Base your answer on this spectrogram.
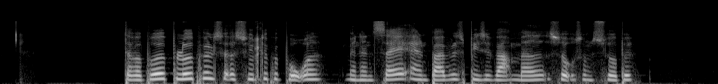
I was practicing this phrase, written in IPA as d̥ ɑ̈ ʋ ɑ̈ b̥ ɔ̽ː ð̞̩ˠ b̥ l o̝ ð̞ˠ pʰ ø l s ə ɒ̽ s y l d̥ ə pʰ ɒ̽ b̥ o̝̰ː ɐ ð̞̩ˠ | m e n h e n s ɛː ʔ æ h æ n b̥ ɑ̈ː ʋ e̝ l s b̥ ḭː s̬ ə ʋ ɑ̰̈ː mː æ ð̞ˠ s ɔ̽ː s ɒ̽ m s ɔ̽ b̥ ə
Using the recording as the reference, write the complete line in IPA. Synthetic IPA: d̥ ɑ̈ ʋ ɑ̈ b̥ ɔ̽ː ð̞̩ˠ b̥ l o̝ ð̞ˠ pʰ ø l s ə ɒ̽ s y l d̥ ə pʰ ɒ̽ b̥ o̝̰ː ɐ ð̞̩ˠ | m e n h æ n s ɛː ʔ æ h æ n b̥ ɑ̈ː ʋ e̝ l s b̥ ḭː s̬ ə ʋ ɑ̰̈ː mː æ ð̞ˠ s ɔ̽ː s ɒ̽ m s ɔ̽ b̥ ə

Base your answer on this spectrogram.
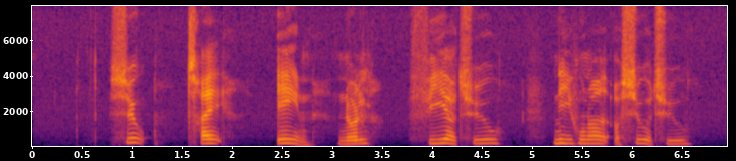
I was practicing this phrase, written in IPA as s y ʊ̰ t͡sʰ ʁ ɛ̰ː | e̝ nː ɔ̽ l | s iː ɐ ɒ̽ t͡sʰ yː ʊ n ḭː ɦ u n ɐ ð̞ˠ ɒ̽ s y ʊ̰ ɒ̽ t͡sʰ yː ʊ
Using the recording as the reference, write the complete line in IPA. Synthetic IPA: s y ʊ̰ t͡sʰ ʁ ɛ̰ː | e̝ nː ɔ̽ l | f iː ɐ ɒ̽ t͡sʰ yː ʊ n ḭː ɦ u n ɐ ð̞ˠ ɒ̽ s y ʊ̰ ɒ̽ t͡sʰ yː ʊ

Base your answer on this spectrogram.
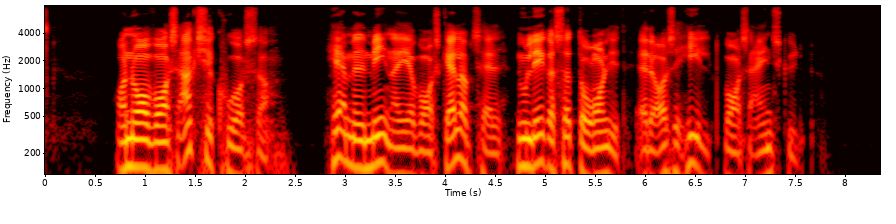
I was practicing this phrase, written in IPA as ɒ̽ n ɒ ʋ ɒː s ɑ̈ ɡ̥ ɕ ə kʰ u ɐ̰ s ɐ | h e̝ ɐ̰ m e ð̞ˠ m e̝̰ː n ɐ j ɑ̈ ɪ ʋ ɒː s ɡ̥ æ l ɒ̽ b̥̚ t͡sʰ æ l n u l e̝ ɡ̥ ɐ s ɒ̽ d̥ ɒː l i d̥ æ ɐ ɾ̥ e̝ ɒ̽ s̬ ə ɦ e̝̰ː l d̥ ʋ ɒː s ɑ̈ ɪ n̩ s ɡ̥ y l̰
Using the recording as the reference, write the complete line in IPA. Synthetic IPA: ɒ̽ n ɒ ʋ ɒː s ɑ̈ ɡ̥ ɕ ə kʰ u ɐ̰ s ɐ | h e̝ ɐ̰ m e ð̞ˠ m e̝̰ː n ɐ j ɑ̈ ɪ ʋ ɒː s ɡ̥ æ l ɒ̽ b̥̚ t͡sʰ æ l n u l e̝ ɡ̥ ɐ s ɒ̽ d̥ ɒː l i d̥ æ ɐ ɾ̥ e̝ ɒ̽ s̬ ə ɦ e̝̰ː l d̥ ʋ ɒː s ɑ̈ ɪ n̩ s ɡ̥ y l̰

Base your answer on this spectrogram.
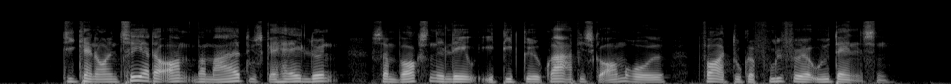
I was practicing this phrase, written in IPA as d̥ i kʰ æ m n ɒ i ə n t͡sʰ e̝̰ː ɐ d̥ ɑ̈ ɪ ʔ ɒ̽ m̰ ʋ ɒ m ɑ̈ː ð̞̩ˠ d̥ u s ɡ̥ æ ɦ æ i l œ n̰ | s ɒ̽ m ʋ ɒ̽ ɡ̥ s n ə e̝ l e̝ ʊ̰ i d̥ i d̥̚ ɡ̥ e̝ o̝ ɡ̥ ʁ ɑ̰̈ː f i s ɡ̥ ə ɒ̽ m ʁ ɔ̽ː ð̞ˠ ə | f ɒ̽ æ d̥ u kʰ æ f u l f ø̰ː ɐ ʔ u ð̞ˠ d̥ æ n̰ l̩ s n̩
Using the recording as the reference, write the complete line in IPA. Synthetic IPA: d̥ i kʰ æ n ɒ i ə n t͡sʰ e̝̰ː ɐ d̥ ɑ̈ ɪ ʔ ɒ̽ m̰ ʋ ɒ m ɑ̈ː ð̞̩ˠ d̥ u s ɡ̥ æ ɦ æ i l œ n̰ | s ɒ̽ m ʋ ɒ̽ ɡ̥ s n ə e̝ l e̝ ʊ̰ i d̥ i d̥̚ ɡ̥ e̝ o̝ ɡ̥ ʁ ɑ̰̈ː f i s ɡ̥ ə ɒ̽ m ʁ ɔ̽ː ð̞ˠ ə | f ɒ̽ æ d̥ u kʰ æ f u l f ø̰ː ɐ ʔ u ð̞ˠ d̥ æ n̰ l̩ s n̩

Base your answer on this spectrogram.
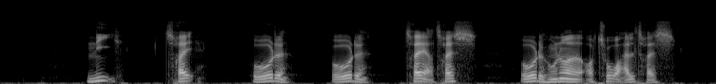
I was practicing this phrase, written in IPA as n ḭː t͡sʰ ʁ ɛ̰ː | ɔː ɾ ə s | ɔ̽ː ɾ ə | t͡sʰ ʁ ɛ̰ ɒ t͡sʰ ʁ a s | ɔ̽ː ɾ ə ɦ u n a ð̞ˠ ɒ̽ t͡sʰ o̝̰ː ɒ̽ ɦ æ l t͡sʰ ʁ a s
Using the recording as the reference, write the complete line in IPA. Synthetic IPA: n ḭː t͡sʰ ʁ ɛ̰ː | ɔː ɾ ə | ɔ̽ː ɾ ə | t͡sʰ ʁ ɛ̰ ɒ t͡sʰ ʁ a s | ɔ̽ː ɾ ə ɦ u n ɐ ð̞ˠ ɒ̽ t͡sʰ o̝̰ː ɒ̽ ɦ æ l t͡sʰ ʁ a s

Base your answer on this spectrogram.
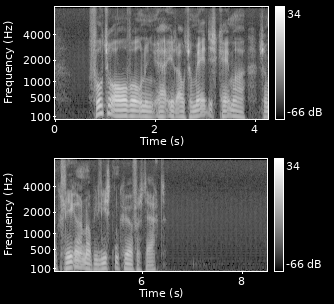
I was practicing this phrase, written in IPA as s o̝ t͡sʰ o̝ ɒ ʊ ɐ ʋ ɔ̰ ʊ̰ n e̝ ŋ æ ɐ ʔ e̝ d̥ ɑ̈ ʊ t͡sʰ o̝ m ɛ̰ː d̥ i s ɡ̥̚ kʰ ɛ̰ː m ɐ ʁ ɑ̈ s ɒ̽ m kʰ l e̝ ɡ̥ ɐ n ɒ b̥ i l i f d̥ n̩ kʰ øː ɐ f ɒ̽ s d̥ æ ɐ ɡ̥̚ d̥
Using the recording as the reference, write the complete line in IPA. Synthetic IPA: f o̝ t͡sʰ o̝ ɒ ʊ ɐ ʋ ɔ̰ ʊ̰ n e̝ ŋ æ ɐ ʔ e̝ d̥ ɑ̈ ʊ t͡sʰ o̝ m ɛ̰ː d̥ i s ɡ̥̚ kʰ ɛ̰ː m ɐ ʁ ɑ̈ s ɒ̽ m kʰ l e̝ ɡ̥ ɐ n ɒ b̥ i l i s d̥ n̩ kʰ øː ɐ f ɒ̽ s d̥ æ ɐ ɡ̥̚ d̥

